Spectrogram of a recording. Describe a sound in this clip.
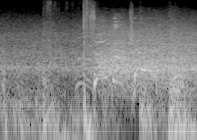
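A body slams heavily onto a wrestling ring.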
